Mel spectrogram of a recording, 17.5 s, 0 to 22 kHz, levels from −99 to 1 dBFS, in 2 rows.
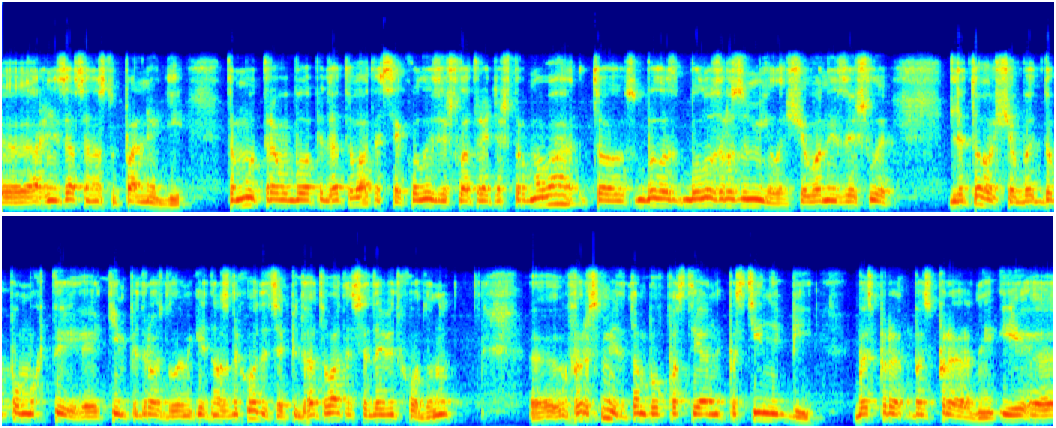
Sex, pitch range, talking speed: male, 110-135 Hz, 130 wpm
